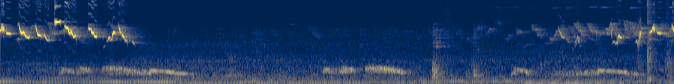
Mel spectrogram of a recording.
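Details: White-eye (kecial kuning Lombok), a cage bird, delivering ngejos song: a loud burst of rapid high twittering notes, a pause filled by low mellow cooing whistles, then the high twitter resumes at the end.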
